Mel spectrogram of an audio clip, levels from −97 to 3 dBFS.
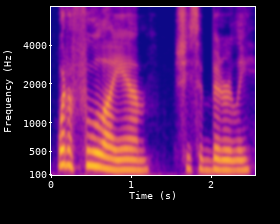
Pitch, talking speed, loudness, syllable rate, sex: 195 Hz, 190 wpm, -18 LUFS, 4.7 syllables/s, female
